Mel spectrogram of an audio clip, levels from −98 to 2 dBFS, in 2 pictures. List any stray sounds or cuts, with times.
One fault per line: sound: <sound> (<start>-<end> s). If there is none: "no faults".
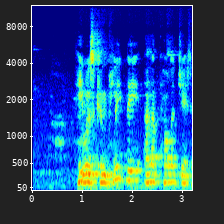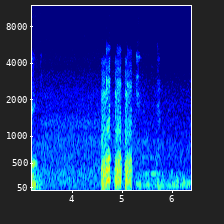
sound: laugh (4.6-5.2 s)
